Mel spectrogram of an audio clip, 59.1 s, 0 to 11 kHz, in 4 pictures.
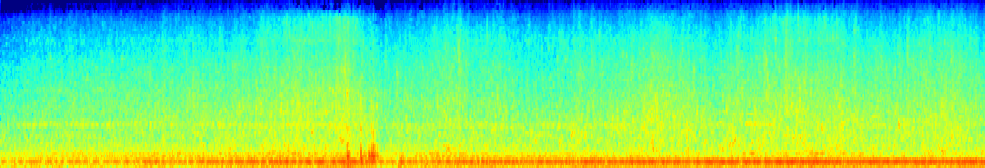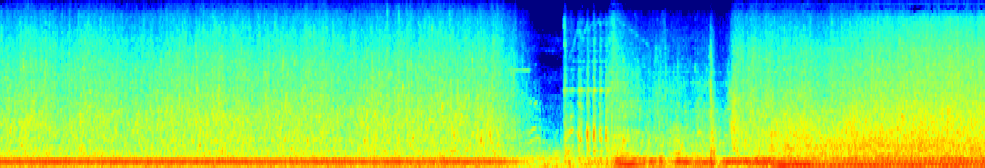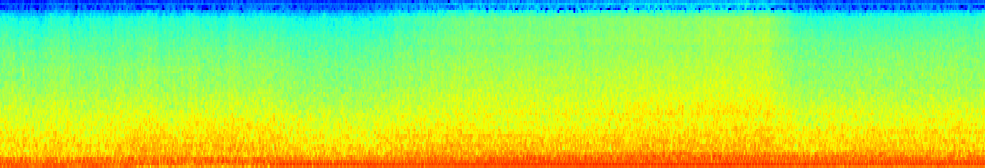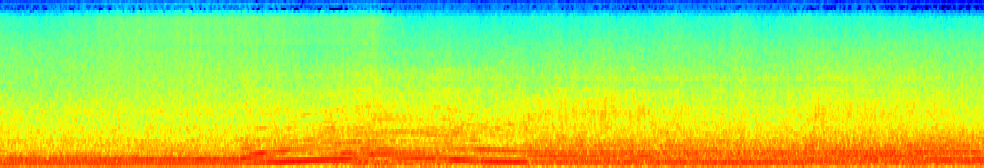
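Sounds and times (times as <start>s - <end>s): wind noise on microphone: 4.2s - 6.1s, 25.7s - 59.0s
vehicle passing by: 25.7s - 59.0s.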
